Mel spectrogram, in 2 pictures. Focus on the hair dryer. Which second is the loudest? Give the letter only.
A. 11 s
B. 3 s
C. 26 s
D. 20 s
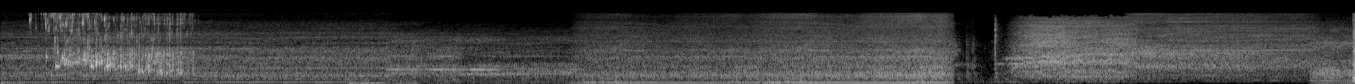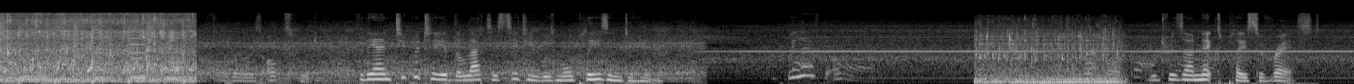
A.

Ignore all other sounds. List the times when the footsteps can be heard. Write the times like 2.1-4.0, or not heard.
not heard.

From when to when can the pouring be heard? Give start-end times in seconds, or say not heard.
0.2-1.9, 13.5-15.6, 23.2-24.9.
